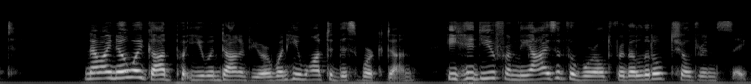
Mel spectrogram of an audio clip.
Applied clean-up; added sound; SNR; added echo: none; none; none; none.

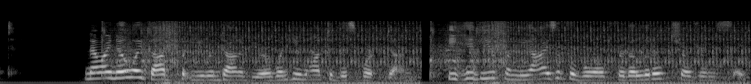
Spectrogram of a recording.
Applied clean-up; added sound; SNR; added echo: none; Idling / Engine starting / Motor vehicle (road); 12 dB; none.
